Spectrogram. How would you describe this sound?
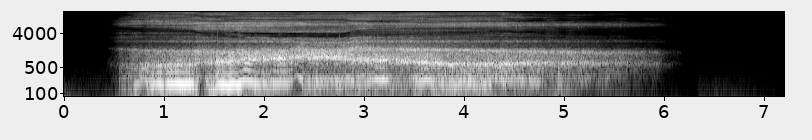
This clip contains a single zombie groan. This was created using audacity.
